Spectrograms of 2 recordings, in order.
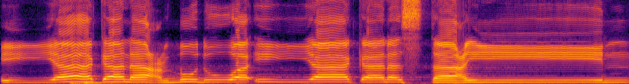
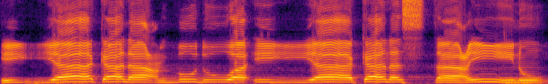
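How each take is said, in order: First: The last word ends on n after a lengthened vowel. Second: The last word ends with a short u vowel. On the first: The reciter stops to take a breath here. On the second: The recitation continues without stopping.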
